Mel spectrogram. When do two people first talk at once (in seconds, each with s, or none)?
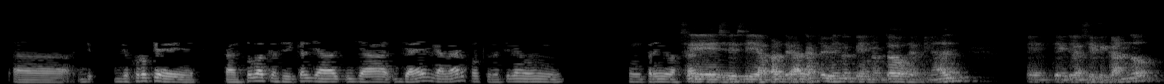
6.9 s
